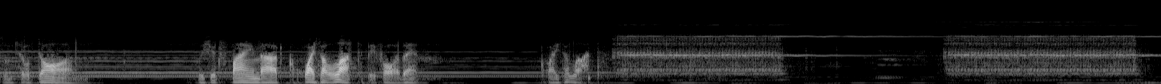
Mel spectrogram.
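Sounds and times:
speech: 0.2 - 0.9, 2.0 - 4.3, 5.4 - 6.4
telephone bell ringing: 6.1 - 11.6.

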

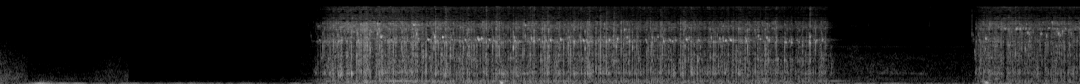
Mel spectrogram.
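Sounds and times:
old man drawing smoke through a tobacco water pipe: 3.0 - 8.5, 9.7 - 10.7.

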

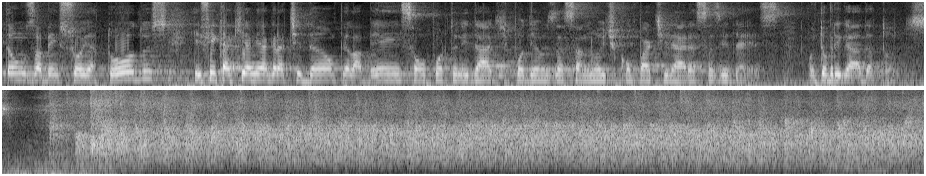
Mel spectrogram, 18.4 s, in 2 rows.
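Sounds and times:
speech: 0.0 - 9.4
audience applause: 9.7 - 18.4.

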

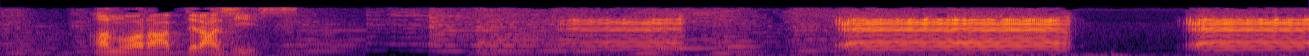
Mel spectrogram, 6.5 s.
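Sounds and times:
speech: 0.5 - 1.5
sheep bleating in a 1962 Egyptian radio comedy: 2.7 - 6.5.

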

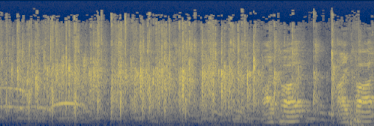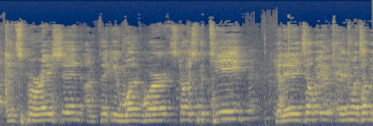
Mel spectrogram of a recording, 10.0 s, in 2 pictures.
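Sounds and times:
cheering voices in an audience: 0.0 - 4.6
audience applause after a team performance: 0.0 - 5.3
speech: 3.6 - 9.9.

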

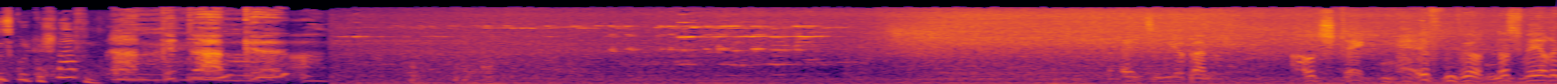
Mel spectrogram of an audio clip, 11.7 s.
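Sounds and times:
speech: 0.0 - 3.4, 8.4 - 11.6
train arriving at station: 2.5 - 11.6.

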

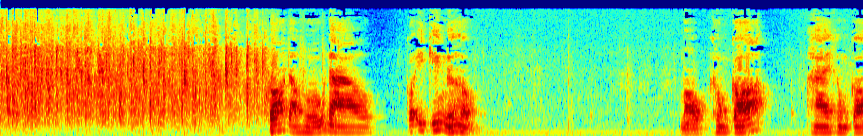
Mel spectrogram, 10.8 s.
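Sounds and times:
audience applause: 0.0 - 3.9
speech: 3.4 - 6.0, 8.5 - 10.7.

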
